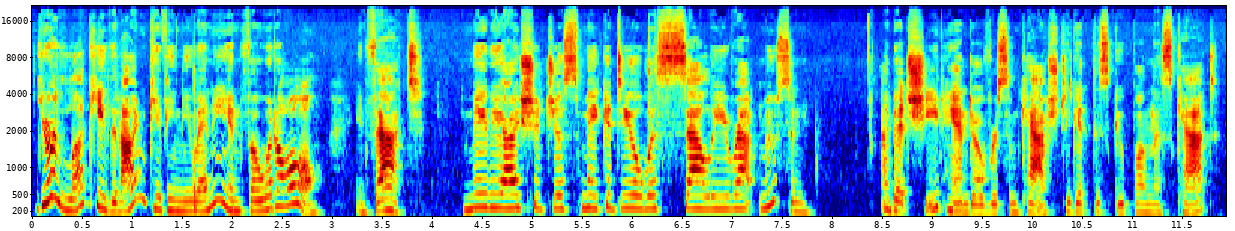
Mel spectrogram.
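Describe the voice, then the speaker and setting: A woman's voice: fairly high pitch, unhurried, fairly bright tone, pitched above the performer's own voice. A woman voicing a smug, pushy male mouse cousin who brags and bargains. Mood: scheming. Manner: brash, boastful, wheedling.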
